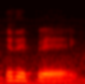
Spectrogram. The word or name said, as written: repe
